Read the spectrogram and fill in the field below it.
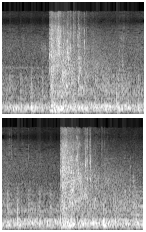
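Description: A rifle fires a loud shot with a short echo.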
